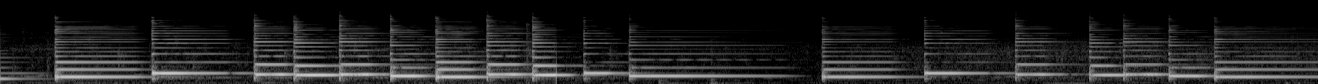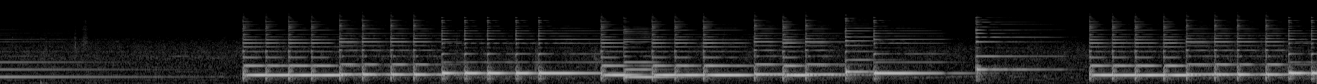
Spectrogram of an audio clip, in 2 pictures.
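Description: At about 5.56 s the sound abruptly drops by about 6 dB and stays down right through to the end of the clip. It's a clean step rather than a fade, and whatever sat in the middle just sounds quieter from there on. That behaviour points to a likely case of one channel dropping out: once one side of the stereo pair goes dead and the two are summed to mono, the shared material loses half its contribution, and anything that lived only on the missing side is simply gone.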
